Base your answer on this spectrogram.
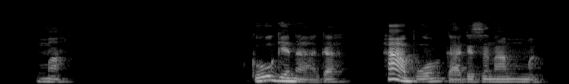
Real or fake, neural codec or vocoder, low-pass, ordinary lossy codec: real; none; none; none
